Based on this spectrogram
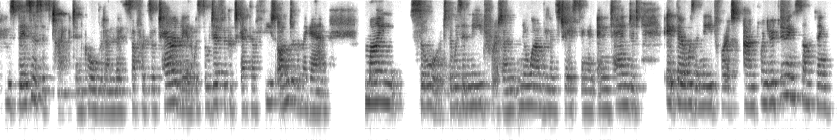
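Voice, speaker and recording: An Irish psychotherapist and coach in her fifties speaks fluently and expressively as an interview guest, reflecting aloud and using folksy sayings. Her voice is medium-pitched, and the recording is reverberant and low quality.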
